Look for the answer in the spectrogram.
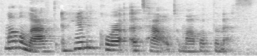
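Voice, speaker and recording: A medium-pitched woman reads a children's storybook aloud with kindergarten-teacher expressiveness, stopping now and then to speak to young listeners. There is a roomy echo.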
